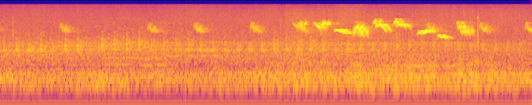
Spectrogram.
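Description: Recorded birdsong of the kind used as calming nature sounds: a bird repeats a short high chirp about once a second, and a livelier burst of twittering song joins about four seconds in before fading back to the single chirps. A steady low background noise runs underneath.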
